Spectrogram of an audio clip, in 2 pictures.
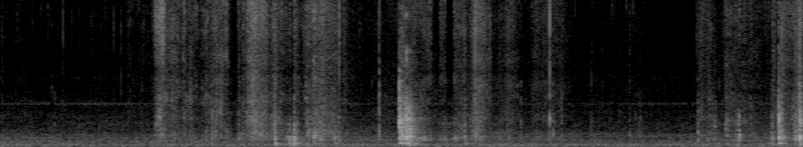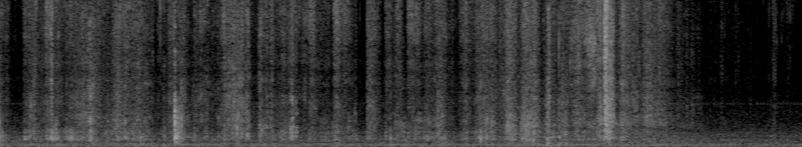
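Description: Nylon gear-roll pouch being handled and turned over: fabric and webbing rustling and crinkling in irregular bursts, with sharper clicks and scrapes, loudest about four seconds in and again near the end.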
